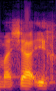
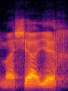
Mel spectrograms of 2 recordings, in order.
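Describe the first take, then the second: First: The middle consonant is a glottal stop. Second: The middle consonant is a y sound. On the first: The speaker calls it wrong. "bukan dengan hamzah, bukan masyaikh" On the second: The speaker calls it right. "dengan huruf ya, ... tapi masyayikh"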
